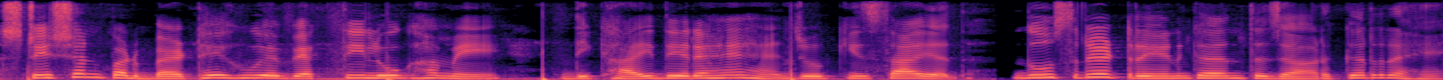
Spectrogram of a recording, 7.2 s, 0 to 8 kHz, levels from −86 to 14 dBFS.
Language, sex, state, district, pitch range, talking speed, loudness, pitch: Hindi, female, Bihar, West Champaran, 205-260 Hz, 165 wpm, -15 LUFS, 235 Hz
